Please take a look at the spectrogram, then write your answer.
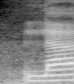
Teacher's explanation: ला एक अलिफ की मक़दार खींचेंगे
